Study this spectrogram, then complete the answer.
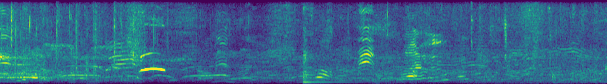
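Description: A gamelan ensemble plays metallic percussion.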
